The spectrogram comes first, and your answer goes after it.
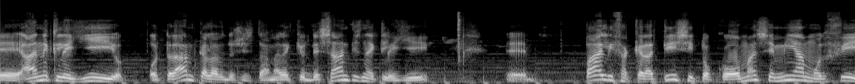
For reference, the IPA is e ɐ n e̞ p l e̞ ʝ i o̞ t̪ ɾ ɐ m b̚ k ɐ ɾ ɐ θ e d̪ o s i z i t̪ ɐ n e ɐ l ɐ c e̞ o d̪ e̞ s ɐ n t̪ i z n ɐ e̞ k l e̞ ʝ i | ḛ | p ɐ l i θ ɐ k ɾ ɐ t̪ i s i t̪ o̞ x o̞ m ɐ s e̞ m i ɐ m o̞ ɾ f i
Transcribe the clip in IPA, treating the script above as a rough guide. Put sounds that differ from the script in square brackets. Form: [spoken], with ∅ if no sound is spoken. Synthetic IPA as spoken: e ɐ n e̞ [k] l e̞ ʝ i o̞ t̪ ɾ ɐ m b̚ k ɐ [l] ɐ [ð] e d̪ o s i z i t̪ ɐ [m] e ɐ l ɐ c e̞ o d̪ e̞ s ɐ n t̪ i z n ɐ e̞ k l e̞ ʝ i | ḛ | p ɐ l i θ ɐ k ɾ ɐ t̪ i s i t̪ o̞ [k] o̞ m ɐ s e̞ m i ɐ m o̞ ɾ f i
